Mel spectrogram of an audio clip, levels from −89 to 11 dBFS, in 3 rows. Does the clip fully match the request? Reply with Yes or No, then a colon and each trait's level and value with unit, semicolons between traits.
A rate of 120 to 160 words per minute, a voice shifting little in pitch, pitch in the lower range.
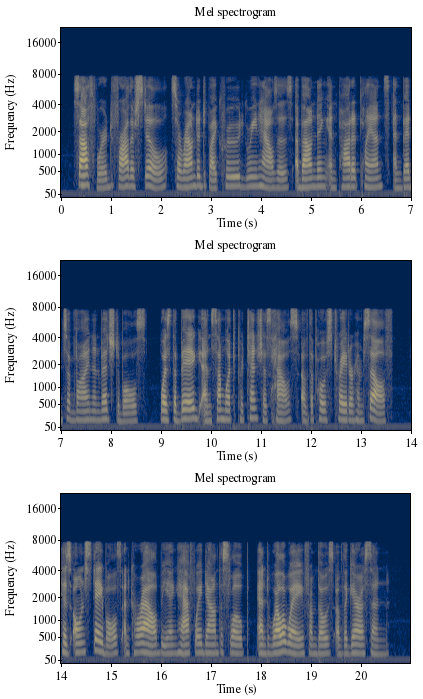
No: slow, 135 wpm; narrow, 2.2 semitones; medium, 170 Hz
